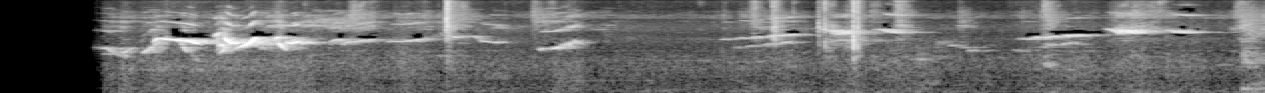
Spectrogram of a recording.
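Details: ['Pet oriental magpie-robin (kacer) singing as a lure for quiet birds: bright, varied whistled phrases and chirps, sliding up and down, broken by short pauses, with a few sharp high notes.']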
